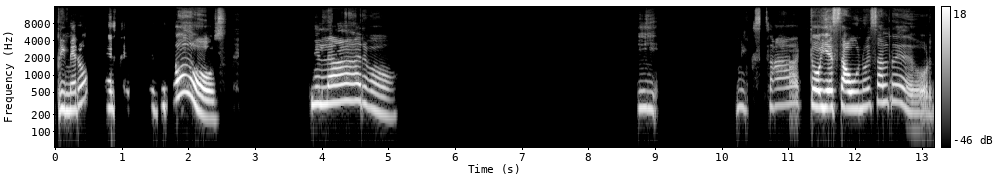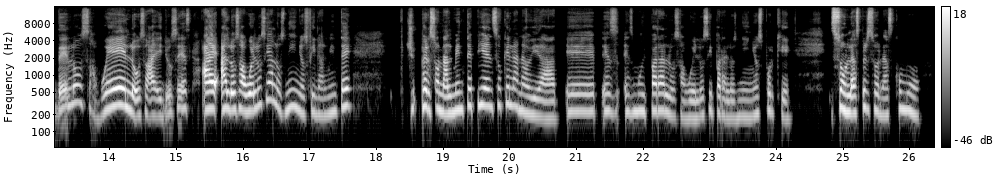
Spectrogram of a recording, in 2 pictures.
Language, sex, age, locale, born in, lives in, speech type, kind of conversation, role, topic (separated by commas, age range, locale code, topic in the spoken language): Spanish, female, 45-49, es-CO, Colombia, Italy, conversation, podcast, guest, ¿Cómo manejan los conflictos en tu familia?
